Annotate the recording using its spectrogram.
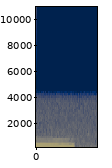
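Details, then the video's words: A single low, droning snore from the pet cat Hamburger as it sleeps, holding steady before curling upward and cutting off abruptly. "Our Snoring Cat 我們家睡覺會打呼的貓"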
